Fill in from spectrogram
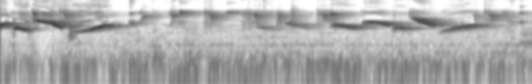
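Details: Green-winged saltator (Saltator similis) song: rich, loud whistled phrases that slur up and down, delivered in a steady stream of about two notes per second over a faint low rumble.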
